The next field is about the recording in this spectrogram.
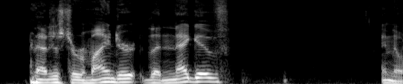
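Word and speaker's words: Negev: just a reminder the negative I know it has a B on it it's pronounced like a V and so sometimes it's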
